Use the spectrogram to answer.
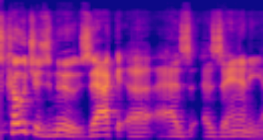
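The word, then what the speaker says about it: Azzanni: Zach as Azani, I believe is how you pronounce his last Mhm.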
